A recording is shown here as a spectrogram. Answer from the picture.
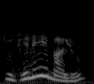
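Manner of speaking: ordinary delivery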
